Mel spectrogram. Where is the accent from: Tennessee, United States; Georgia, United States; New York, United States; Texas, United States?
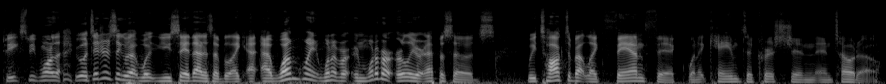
New York, United States; growing up in New York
